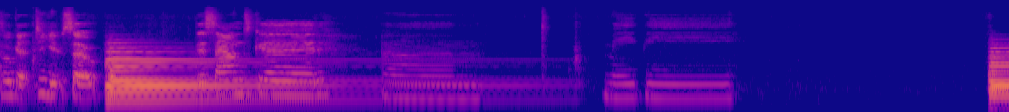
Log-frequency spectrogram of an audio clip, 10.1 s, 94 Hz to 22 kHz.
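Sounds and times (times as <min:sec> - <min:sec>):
electronic keyboard piano chords: 0:01.0 - 0:04.0.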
